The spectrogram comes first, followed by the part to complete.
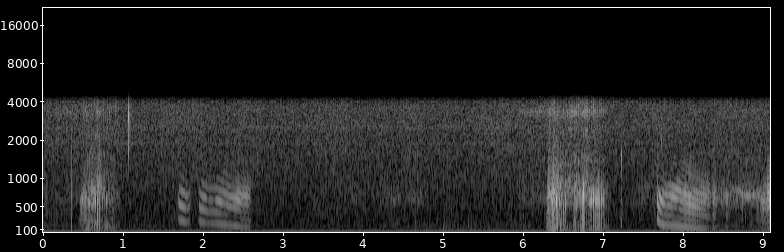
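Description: A Boston Terrier snores with rough, rattling intakes followed by wheezy, whistling exhales.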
